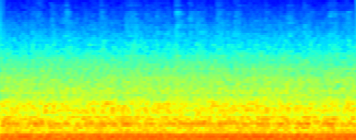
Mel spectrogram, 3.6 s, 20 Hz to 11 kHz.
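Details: Viking 130 aircraft engine with propeller, after run-up to 5200 rpm, idling about 1300–1330 rpm; oil pressure 47, water 130, gearbox 103: steady even low drone, no stumbles, knocks or surging; smooth healthy idle.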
